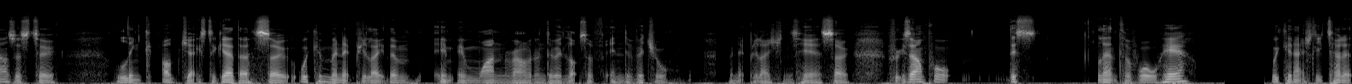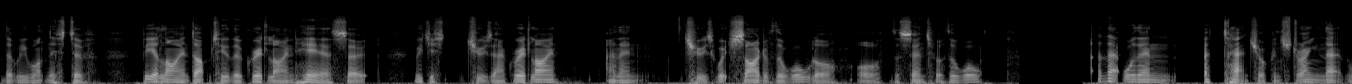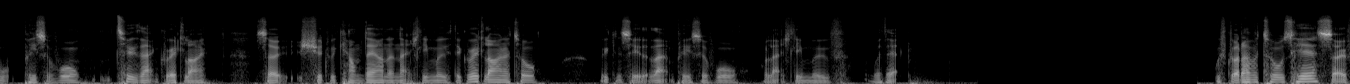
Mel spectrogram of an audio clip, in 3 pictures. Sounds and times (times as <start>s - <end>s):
Speech: 0.0s - 0.6s, 1.2s - 12.0s, 12.7s - 23.4s, 24.4s - 36.2s, 39.2s - 40.5s.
